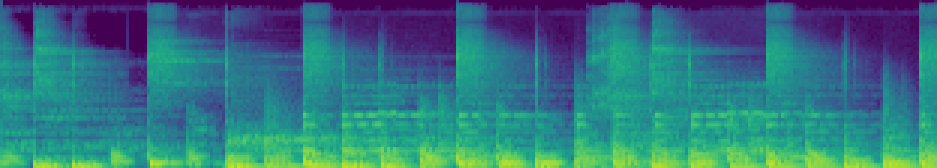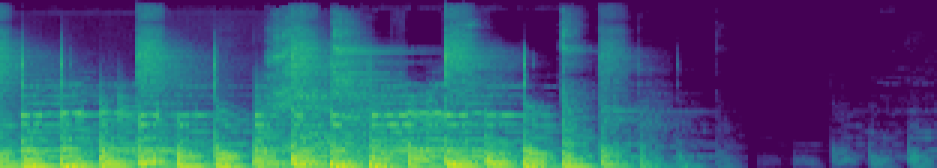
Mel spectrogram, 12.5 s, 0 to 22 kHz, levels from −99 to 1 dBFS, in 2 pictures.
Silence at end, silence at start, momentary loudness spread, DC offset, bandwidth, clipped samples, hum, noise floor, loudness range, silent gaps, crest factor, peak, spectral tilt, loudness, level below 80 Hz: 1.9 s; 0 s; 5 LU; under 0.1%; 18 kHz; under 0.1%; none; -75 dBFS; 3 LU; none; 16 dB; -2 dBFS; -6 dB/octave; -18 LUFS; -22 dBFS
